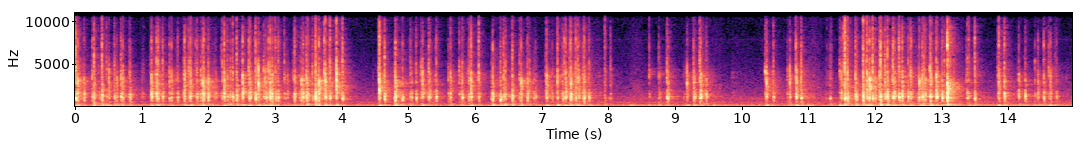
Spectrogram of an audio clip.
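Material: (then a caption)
Plastic. Both hands type continuously on a full-size black plastic Masterkeys Pro M mechanical keyboard with Cherry MX Brown switches and blue backlit keycaps, resting on a desk. Rapid, dry clacks come in dense bursts, with brief quieter pauses near 4.5, 10 and 14 seconds. Each keystroke dies away almost instantly, with a mid-range tone and some bright edges.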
